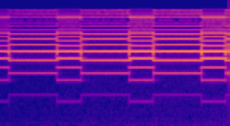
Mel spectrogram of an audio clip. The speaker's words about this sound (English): So I fired up my third generation iPod with its, you know, one-off red buttons and recorded what that alarm sounded like here.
